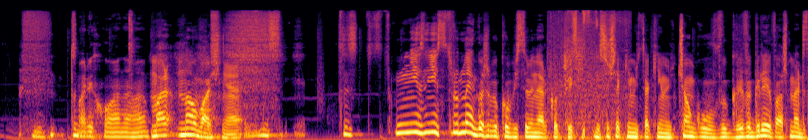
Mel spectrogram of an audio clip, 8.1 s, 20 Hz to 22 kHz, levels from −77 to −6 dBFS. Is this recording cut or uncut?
cut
